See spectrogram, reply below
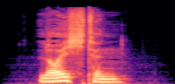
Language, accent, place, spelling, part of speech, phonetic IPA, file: German, Germany, Berlin, leuchten, verb, [ˈlɔʏ̯ç.tn̩], De-leuchten.ogg
- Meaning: to shine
